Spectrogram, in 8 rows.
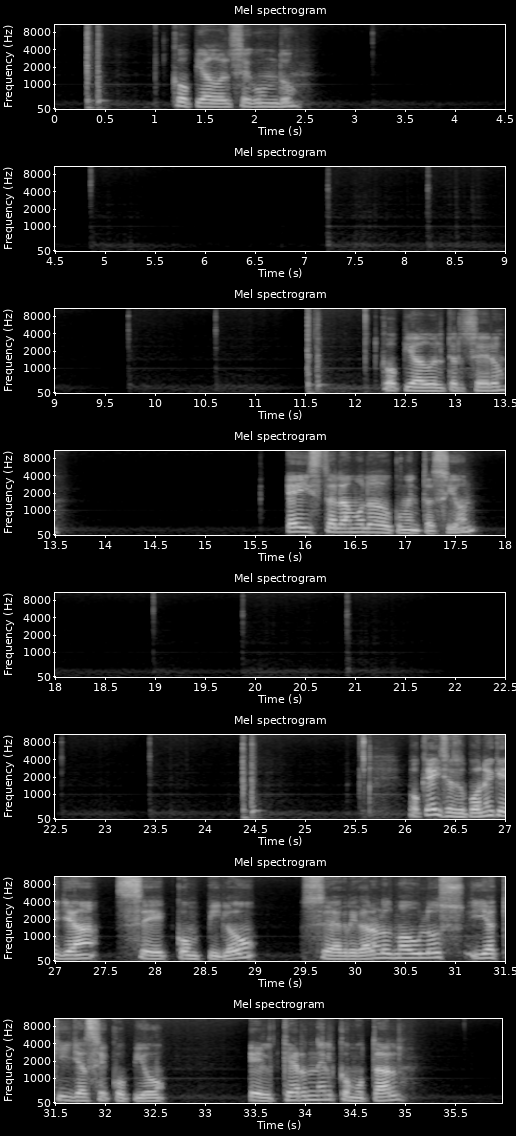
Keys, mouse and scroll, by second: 0.2 Return, 11.4 Return, 24.2 Return.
